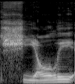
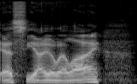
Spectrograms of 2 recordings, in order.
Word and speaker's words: Scioli: These are the Tom, I think it's pronounced Scioli, S-C-I-O-L-I, the Tom Scioli Transformers.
